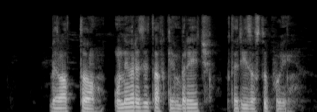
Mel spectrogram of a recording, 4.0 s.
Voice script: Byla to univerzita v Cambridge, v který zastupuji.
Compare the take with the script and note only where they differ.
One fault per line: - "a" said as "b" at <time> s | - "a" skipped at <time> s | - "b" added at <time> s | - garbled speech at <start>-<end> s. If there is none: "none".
none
